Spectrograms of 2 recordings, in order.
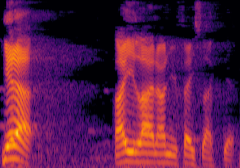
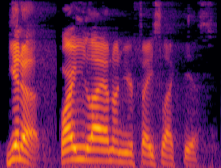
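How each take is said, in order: First: Quick, quieter low nag; wife's hurried nagging. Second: Lower, firm fatherly scolding; daddy's stern voice. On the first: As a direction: rush him out of bed before church. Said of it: "My wife used to tell me that". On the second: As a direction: scold like a daddy rousting his kid. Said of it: "heard your daddy tell you that". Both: Retold or imitated.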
